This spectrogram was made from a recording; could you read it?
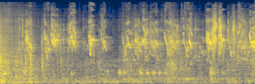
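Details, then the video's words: Several caged budgies chatter with short squeaky chirps and harsh warbled notes, rising and falling in loudness without a steady rhythm. "Beautiful Budgies sound Budgie chirping sound in master Cage"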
